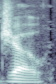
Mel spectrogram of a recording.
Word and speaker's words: Chow: "Spell it Chow if you want to be exotic. It's still pronounced Joe, and that's his name.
